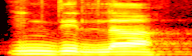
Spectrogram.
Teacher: আল্লাহর লামের ডাইনে জের আসছে এখানে আল্লাহর লামকে পাতলা আওয়াজে পড়তে হবে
